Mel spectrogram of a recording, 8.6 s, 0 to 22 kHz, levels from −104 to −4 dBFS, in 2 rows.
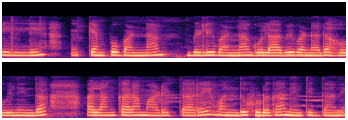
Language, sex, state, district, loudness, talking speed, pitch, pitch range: Kannada, female, Karnataka, Raichur, -16 LUFS, 90 wpm, 205 Hz, 195-210 Hz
